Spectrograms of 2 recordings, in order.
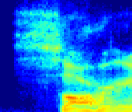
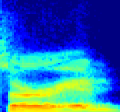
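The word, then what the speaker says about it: Saurian: brandy and I think I called it sorry and uh SAR I I I mispronounced it oh how dare you and Andis was like it's suran BR and I was like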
